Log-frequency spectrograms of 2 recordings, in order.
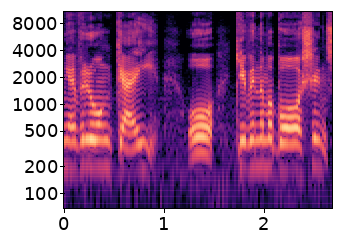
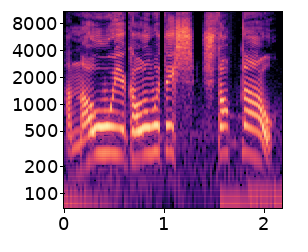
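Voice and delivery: pleading; 8 semitones higher, 4 dB louder than usual. Acted. John pleads, raised voice.

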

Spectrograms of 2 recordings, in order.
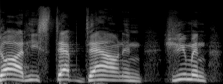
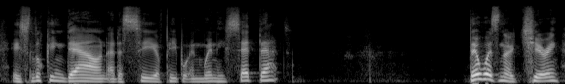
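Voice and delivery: normal talking voice

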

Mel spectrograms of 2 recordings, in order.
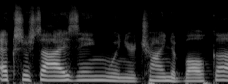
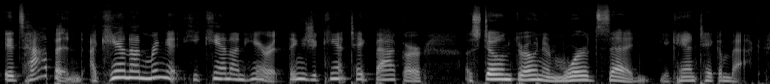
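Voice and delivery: usual speaking voice

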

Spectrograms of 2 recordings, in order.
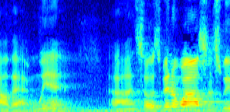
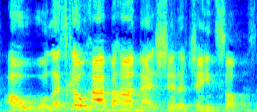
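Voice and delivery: loud, raised mock-enthusiastic decision; kids' silly eagerness; 5 semitones higher, 8 dB louder than usual. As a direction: jump at a dumb idea like a hapless kid. Acted kids agree on silly plan.

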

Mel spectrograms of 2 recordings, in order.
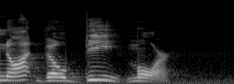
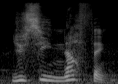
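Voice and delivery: normal talking voice

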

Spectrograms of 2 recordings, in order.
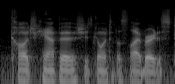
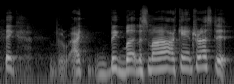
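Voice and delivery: much higher, louder jeering voice; high mock catcaller; 12 semitones higher, 5 dB louder than usual. Mocking the campus guys, high and loud. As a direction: jeer like a dumb frat guy.

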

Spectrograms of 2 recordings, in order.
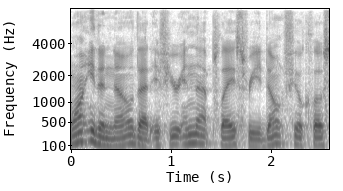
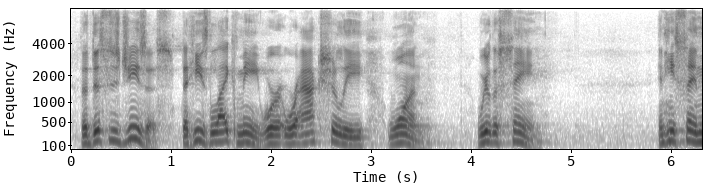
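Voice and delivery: louder preaching, driving the point home; full-force preaching; 3 semitones higher, 7 dB louder than usual. Acted. Preacher telling his church God's word, at full force. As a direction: proclaim it to the congregation.

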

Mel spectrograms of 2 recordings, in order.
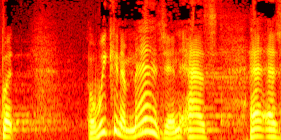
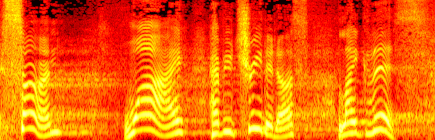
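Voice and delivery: slow, higher-pitched reproach; mild rebuke; 6 semitones higher, much slower than usual. Acted. Mother to her missing son, mildly rebuking. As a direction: scold gently, drawing out each phrase. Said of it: "gives him a mild rebuke".

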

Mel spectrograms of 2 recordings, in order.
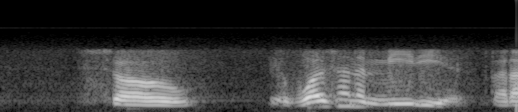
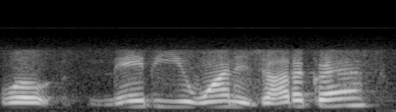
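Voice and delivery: higher, tentative question, imitating nerves; nervous offer; 9 semitones higher, 4 dB louder than usual. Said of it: "she was so nervous".

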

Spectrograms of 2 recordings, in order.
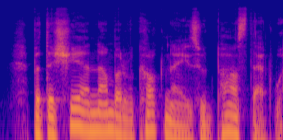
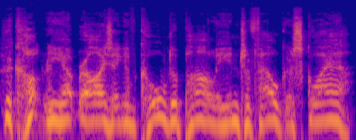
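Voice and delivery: a breathless messenger's higher voice; urgent young runner; 12 semitones higher than usual. Acted. Runner reports the uprising to the Prime Minister, urgent and high. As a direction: deliver the news in a rush, pitched high.

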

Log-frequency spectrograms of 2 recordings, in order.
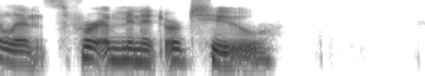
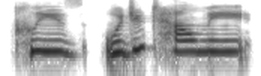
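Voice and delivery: a touch of timidity, pitched up; 10 semitones higher than usual. A narrator's reading. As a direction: ask shyly, a little higher. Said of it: "looking timidly".

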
